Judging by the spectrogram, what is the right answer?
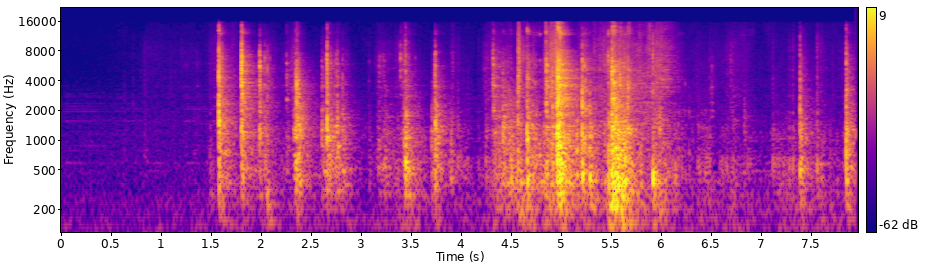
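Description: A long white cane clattering and knocking on a wooden floor as it is dropped and groped for: a string of sharp irregular knocks starting about one and a half seconds in, thickest near the middle.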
